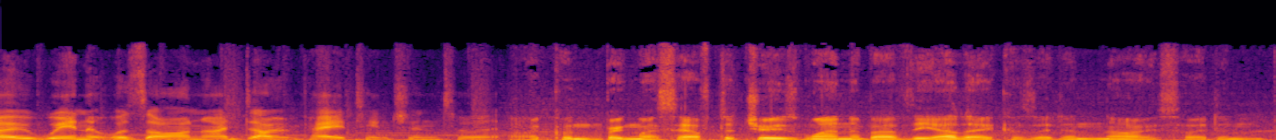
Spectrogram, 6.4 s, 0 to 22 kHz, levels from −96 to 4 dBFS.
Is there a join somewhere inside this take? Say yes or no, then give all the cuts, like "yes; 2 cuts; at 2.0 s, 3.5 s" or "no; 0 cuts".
yes; 1 cut; at 2.7 s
